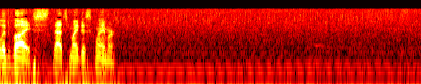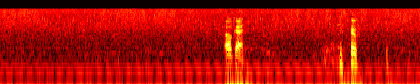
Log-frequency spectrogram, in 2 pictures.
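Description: A man speaks into a microphone in short bursts, with long pauses.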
